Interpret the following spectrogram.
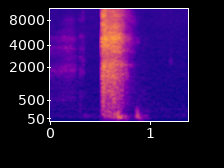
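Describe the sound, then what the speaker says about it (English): A double sneeze, one loud burst followed by a shorter second one, sounds close and clear against near silence. "Double sneeze."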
